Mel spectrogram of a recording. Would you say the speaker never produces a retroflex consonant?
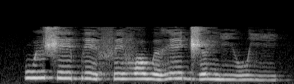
yes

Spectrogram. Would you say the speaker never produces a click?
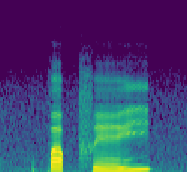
yes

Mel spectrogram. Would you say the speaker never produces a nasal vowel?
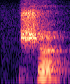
no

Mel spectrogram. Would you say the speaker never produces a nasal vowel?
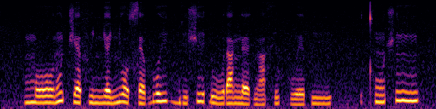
no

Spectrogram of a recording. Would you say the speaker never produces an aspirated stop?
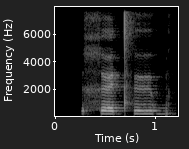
no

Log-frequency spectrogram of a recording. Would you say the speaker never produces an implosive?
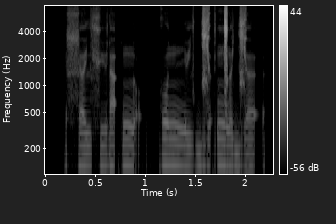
yes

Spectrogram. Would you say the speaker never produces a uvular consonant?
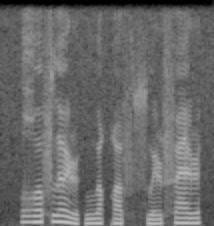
no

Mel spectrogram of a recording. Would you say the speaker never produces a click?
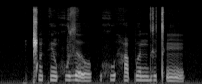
no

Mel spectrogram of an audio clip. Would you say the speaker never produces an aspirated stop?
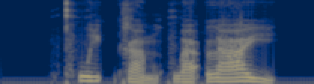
no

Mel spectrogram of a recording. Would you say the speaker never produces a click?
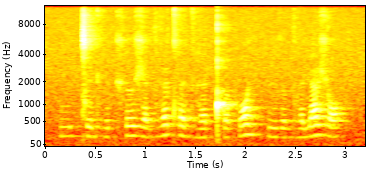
no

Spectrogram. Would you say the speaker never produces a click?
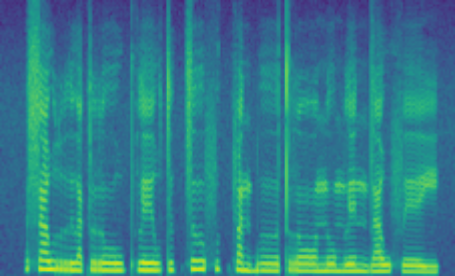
yes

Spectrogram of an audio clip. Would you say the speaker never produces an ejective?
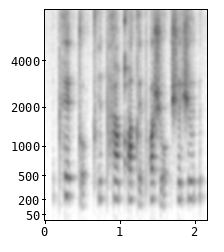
no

